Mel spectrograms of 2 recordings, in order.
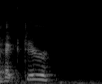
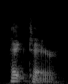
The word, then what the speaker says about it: hectare: A hectar. It's t a r e bear. Hectare. I don't know. Like tearing you straight to riches. Hectare. Okay. Hectare. Not Hectar.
